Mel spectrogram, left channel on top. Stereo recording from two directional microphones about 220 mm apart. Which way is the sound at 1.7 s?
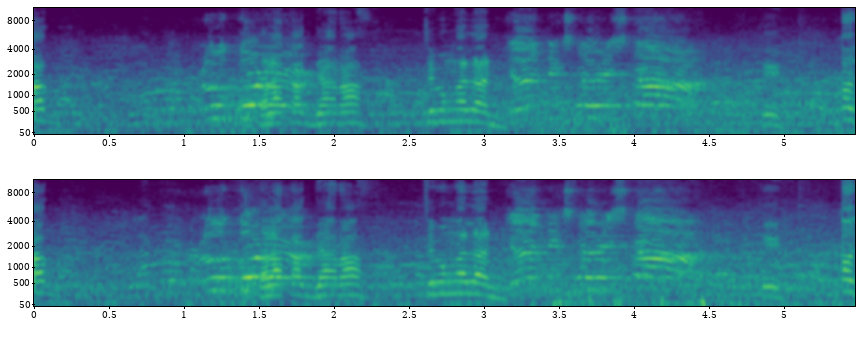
15° right (ahead or behind).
